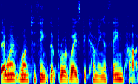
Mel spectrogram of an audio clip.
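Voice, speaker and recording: A woman speaks with an Australian accent at a fairly low pitch. Her tone is dark and mellow, and her pace is fairly quick. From Australia, Canberra. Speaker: theatre producer. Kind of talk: interview. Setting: remote call.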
